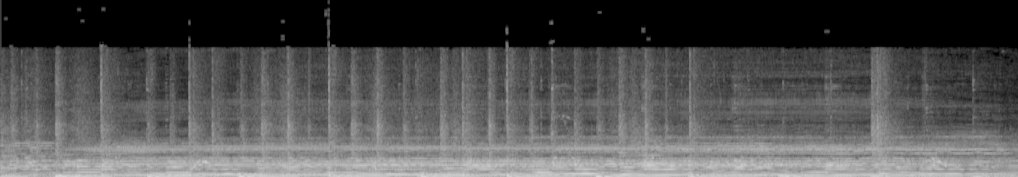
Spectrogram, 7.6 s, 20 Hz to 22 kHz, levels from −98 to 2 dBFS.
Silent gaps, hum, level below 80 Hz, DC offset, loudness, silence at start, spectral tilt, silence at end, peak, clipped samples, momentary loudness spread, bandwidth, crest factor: none; none; -30 dBFS; 1%; -18 LUFS; 0 s; -5.5 dB/octave; 0 s; -4 dBFS; under 0.1%; 3 LU; 16 kHz; 14 dB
